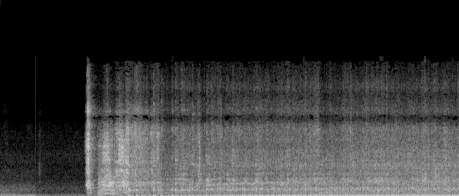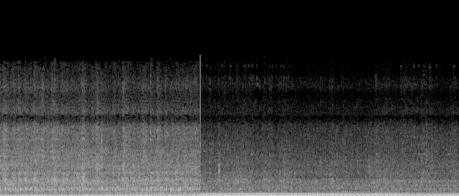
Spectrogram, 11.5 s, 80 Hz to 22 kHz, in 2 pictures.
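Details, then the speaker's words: Craftsman GT3000 lawn tractor, 23 hp Kohler Pro engine, after a switch bypassed by jumping: brief crank, then catches and runs steady and even, no misses or knocks; runs and drives, mowing not working. "I call that a win. $125 for this tractor, and it runs and it drives, it does the things minus mowing,"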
